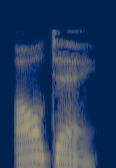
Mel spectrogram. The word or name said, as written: all day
